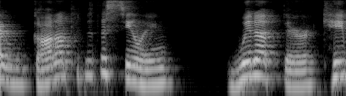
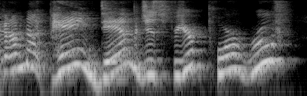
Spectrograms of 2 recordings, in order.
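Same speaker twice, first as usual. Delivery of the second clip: indignant refusal; 6 semitones higher than usual. Retold or imitated. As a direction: draw it out, furious at the unfairness. Refusing landlord's damages demand.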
